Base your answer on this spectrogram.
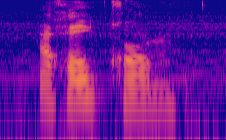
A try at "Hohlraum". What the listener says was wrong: There's no C.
